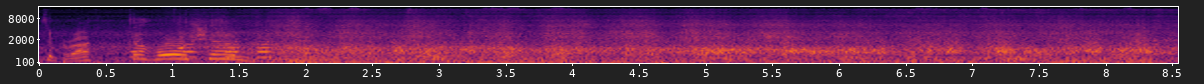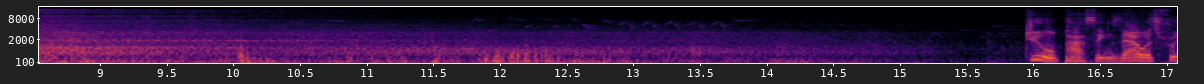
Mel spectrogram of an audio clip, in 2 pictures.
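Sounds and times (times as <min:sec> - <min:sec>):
train wheels clattering on rails: 0:01.5 - 0:11.0.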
